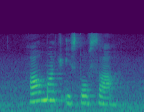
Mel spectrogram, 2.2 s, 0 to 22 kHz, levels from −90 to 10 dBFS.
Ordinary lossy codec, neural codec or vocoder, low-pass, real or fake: AAC, 48 kbps; none; 7.2 kHz; real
